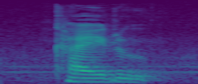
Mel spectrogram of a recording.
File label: Nukuoro; toad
